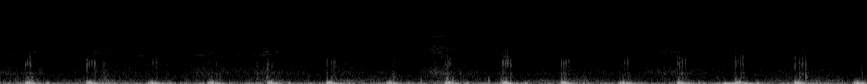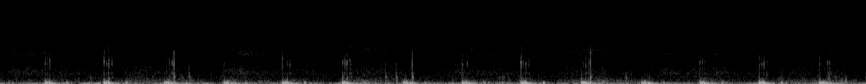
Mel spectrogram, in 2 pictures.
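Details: Own heartbeat recorded with a microphone after a muscle-training circuit (dips, abs, cross pulls, arm curls); rate stated as 98–104. Strong, regular low thumps around 100 a minute: normal heart sounds with an elevated rate after exercise.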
